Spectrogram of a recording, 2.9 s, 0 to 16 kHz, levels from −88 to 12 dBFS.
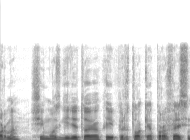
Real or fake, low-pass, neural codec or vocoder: real; 10.8 kHz; none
